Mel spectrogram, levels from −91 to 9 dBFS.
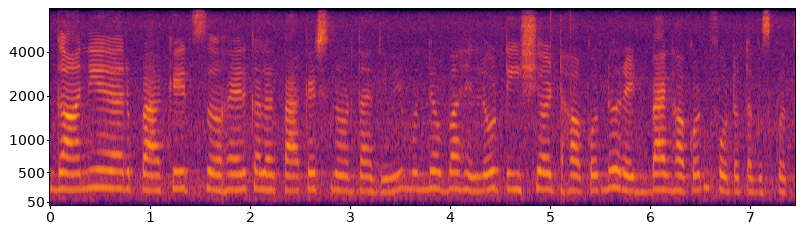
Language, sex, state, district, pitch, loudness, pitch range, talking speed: Kannada, female, Karnataka, Bellary, 240 Hz, -19 LUFS, 230-255 Hz, 130 wpm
